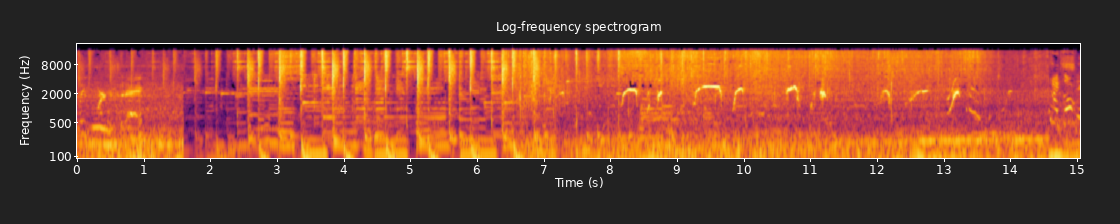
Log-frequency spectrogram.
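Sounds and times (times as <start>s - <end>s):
music: 0.0s - 11.3s
fountain spray rumble: 6.2s - 14.9s
children squealing: 7.1s - 14.2s.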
